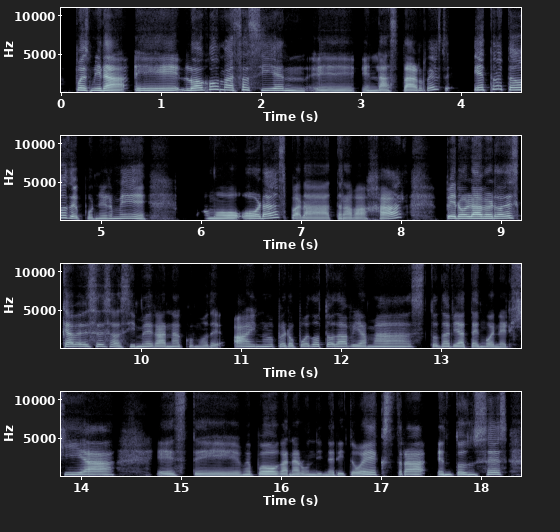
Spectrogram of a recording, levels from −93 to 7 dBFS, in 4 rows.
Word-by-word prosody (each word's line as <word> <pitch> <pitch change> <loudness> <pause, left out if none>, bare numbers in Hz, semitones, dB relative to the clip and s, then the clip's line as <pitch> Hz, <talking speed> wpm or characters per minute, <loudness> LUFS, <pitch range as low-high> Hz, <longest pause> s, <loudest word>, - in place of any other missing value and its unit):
Pues 285 -2 +6
mira, 225 -7 +6
eh, 230 -2 +1
lo 265 +2 +4
hago 375 +7 +4
más 315 0 0
así 260 -4 -1
en, 225 -8 -1
eh, 185 -2 -6
en 190 +1 -4
las 185 -1 -3
tardes. 225 - +1 0.3
He 310 +1 +3
tratado 330 -5 +2
de 255 -6 +1
ponerme 215 +4 -2 0.6
como 200 -2 +2
horas 265 - +2
para 180 -1 -2
trabajar, 190 - 0 0.4
pero 260 -2 +6
la 250 0 +9
verdad, 250 +2 +5
es 295 - -1
que 250 - 0
a - - +4
veces 235 +2 -3
así 205 0 -5
me 215 0 -2
gana 200 0 -2
como 190 -1 -11
de: 190 0 -10
"Ay, 220 +1 0
no, 230 +1 -5
pero 210 -3 -6
puedo 220 +5 -4
todavía 225 -4 -2
más. 215 +1 -3
Todavía 210 -1 -2
tengo 195 -1 -5
energía. 215 +5 -1 0.4
Este 185 -1 -6
me 195 - -2
puedo 205 +2 +3
ganar 190 -1 -2
un 190 0 -4
dinerito 185 0 -5
extra". 220 0 0
Entonces, 225 +5 -1
215 Hz, 160 wpm, -23 LUFS, 195-245 Hz, 0.6 s, la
